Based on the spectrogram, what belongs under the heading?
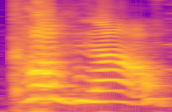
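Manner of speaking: high, loud barked order; hammed-up teacher's shout. Teachers shouting at the couple to come, loud command. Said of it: "started to shout us".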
